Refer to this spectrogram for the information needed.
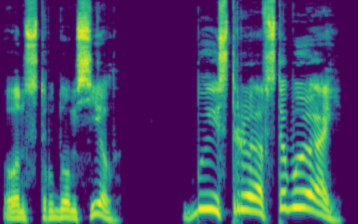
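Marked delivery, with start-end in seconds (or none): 1.8-3.5 high-pitched urgent order; commanding. A narrator's reading. Chick ordering his injured friend to get up, commanding. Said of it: "скомандовал Цыпа".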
